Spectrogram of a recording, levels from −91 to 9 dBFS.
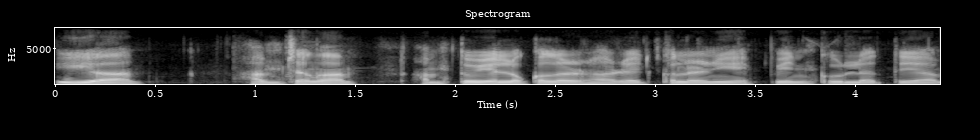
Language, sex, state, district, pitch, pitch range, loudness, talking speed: Wancho, male, Arunachal Pradesh, Longding, 135 Hz, 130-145 Hz, -15 LUFS, 270 wpm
